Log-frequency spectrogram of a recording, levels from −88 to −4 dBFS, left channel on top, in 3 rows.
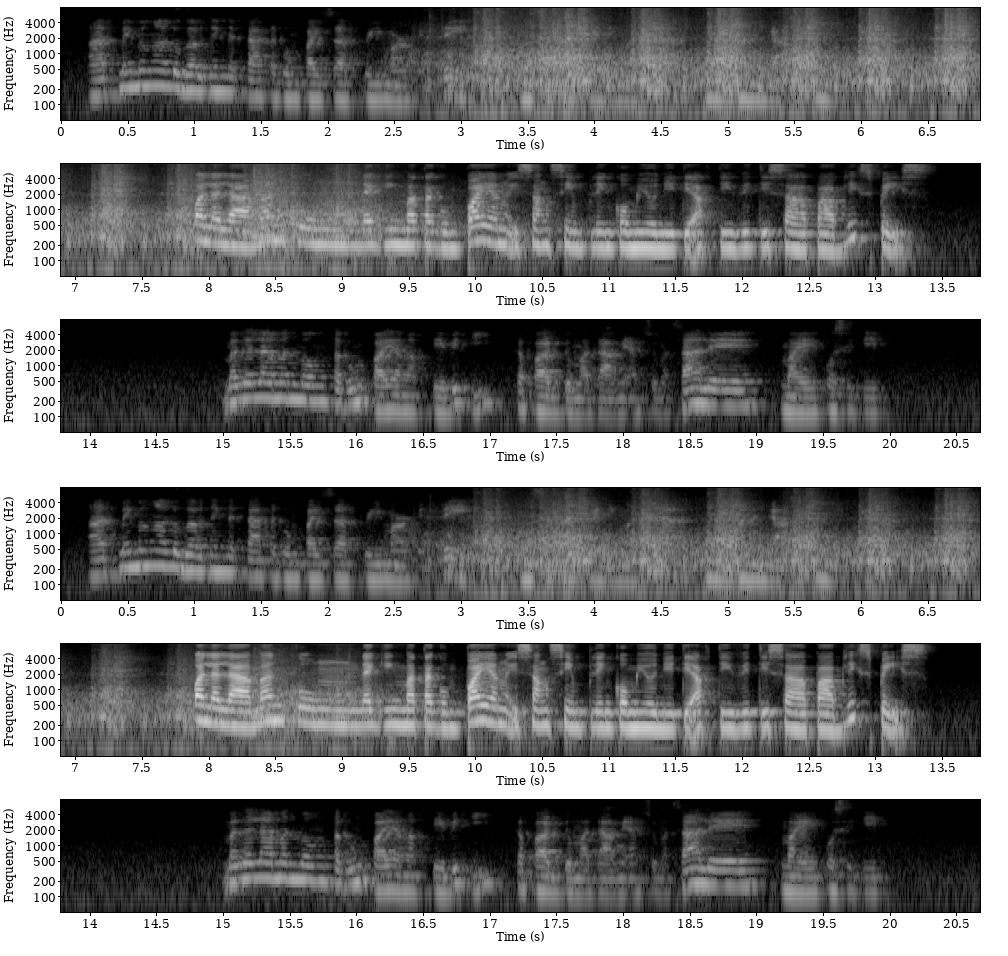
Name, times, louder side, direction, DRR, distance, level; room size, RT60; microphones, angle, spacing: voice 1, 0.2-2.6 2.9-3.1 3.4-6.1 15.0-17.0 17.3-19.9, equal, ahead, -2 dB, 1.5 m, -46 dB
Train, 2.6-10.7, left 4 dB, 25° left, 0.3 m, -41 dB
voice 2, 7.9-13.4, right 3 dB, 45° right, 13 dB, 0.6 m, -30 dB
11.5 x 4.8 x 4.3 m, 0.34 s
head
